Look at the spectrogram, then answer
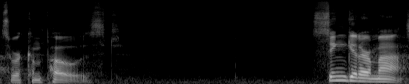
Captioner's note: sound muted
